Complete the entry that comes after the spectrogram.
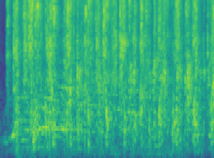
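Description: An audience at a 'What? Where? When?' quiz game held at a special boarding school in Simferopol, Crimea, bursts into loud, enthusiastic applause, a dense, steady roar of many overlapping hand claps that keeps going without pause for the whole stretch, with no voices heard over it.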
